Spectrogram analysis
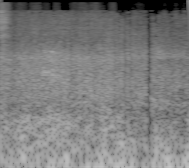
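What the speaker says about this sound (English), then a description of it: "It's so windy, so foggy." Strong wind buffets the microphone at a foggy seaside with rough sea, a steady loud low roar with gusty fluctuations and a faint wash of surf beneath, no voices.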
